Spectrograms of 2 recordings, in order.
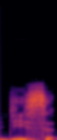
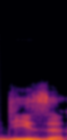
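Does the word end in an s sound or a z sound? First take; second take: s sound; z sound. First: The word ends with a voiceless s sound. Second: The word ends with a voiced z sound. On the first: The speaker calls it wrong. "не «діс»" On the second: The speaker calls it right. "а «діз»"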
